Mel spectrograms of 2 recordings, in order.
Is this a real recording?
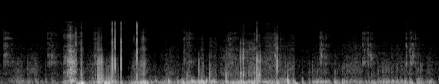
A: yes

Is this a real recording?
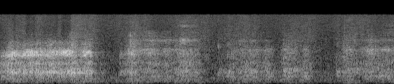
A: yes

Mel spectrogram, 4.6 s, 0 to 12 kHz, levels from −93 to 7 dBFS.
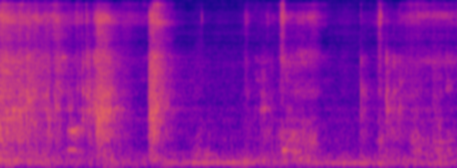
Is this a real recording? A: no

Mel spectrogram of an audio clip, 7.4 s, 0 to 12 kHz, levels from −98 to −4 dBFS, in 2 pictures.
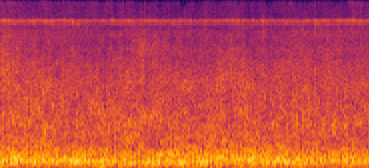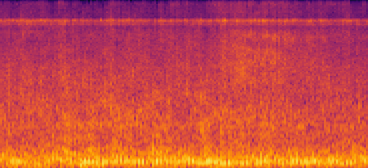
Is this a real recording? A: no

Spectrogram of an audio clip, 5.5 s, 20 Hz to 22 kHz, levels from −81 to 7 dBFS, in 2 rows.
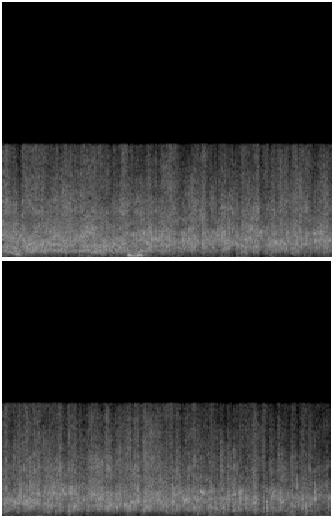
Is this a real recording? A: no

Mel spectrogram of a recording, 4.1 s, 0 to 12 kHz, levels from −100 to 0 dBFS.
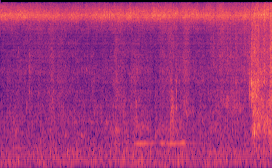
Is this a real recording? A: no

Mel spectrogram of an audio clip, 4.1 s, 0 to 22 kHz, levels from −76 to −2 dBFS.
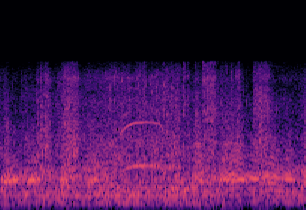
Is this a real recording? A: yes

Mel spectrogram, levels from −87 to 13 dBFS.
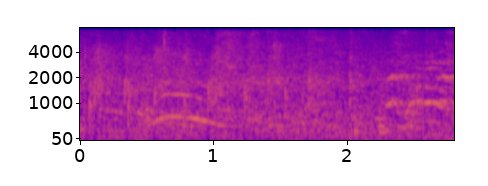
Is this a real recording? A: yes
